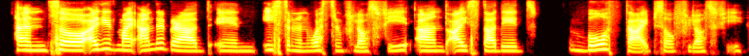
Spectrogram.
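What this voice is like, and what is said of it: Italian accent. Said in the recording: “if that wasn't clear from my accent, I'm Italian”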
